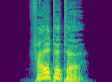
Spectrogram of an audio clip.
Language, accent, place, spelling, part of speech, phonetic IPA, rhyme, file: German, Germany, Berlin, faltete, verb, [ˈfaltətə], -altətə, De-faltete.ogg
- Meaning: inflection of falten: 1. first/third-person singular preterite 2. first/third-person singular subjunctive II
